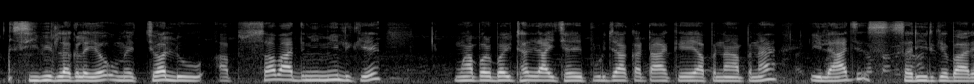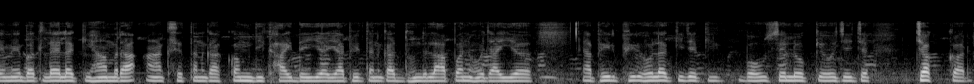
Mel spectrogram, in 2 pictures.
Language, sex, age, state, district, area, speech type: Maithili, male, 18-30, Bihar, Muzaffarpur, rural, spontaneous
